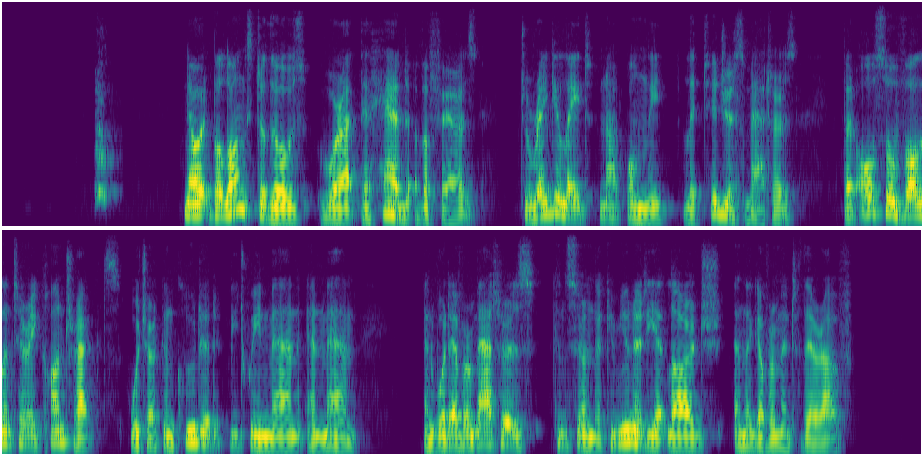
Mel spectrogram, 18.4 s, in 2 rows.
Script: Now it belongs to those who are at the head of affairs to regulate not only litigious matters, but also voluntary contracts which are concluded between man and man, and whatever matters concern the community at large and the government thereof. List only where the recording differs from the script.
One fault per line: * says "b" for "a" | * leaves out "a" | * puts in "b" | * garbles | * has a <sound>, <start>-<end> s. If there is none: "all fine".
* has a bark, 0.9-1.2 s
